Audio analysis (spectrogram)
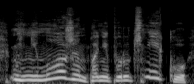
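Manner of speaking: high, loud pleading excuse; defensive protest. A narrator's reading. Jakub begs off guiding the lieutenant, protesting. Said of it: "zaczął się bronić Jakub".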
